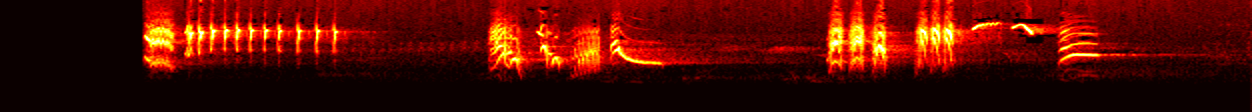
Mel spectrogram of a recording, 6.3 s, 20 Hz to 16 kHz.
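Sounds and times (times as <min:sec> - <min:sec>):
song thrush song: 0:00.7 - 0:06.2.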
